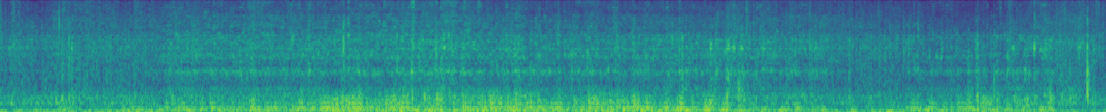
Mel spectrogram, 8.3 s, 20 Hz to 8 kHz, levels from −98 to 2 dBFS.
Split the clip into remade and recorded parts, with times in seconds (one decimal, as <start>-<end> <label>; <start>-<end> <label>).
0.0-1.2 recorded; 1.2-6.2 remade; 6.2-6.8 recorded; 6.8-7.9 remade; 7.9-8.3 recorded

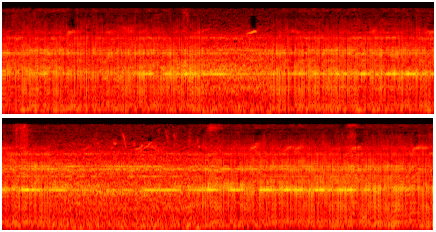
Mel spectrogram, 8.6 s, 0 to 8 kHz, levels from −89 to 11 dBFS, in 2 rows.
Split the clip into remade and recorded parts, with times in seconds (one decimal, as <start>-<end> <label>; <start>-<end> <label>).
0.0-2.0 remade; 2.0-2.7 recorded; 2.7-4.8 remade; 4.8-6.3 recorded; 6.3-8.6 remade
